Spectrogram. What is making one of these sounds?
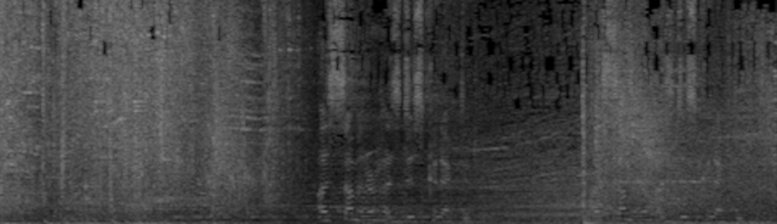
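Magic blasts and impacts crackle in a video game battle.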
